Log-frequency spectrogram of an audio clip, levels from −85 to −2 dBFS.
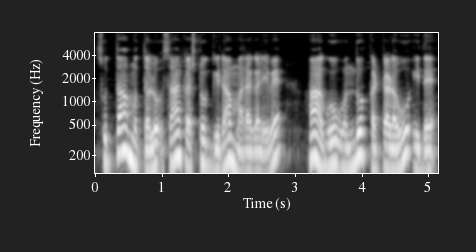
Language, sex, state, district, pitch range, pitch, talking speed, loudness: Kannada, male, Karnataka, Bangalore, 120-195 Hz, 150 Hz, 95 wpm, -12 LUFS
